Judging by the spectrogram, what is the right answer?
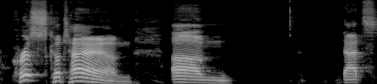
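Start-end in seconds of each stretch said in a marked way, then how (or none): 0.2-1.3 loud, high announcer call-out, full blast. Recalling how the show's cast intro used to sound, Don Pardo impression. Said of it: "he would literally read all of their".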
